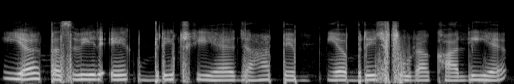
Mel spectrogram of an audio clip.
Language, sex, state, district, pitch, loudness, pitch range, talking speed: Hindi, female, Chhattisgarh, Sukma, 210 Hz, -18 LUFS, 195-220 Hz, 150 wpm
